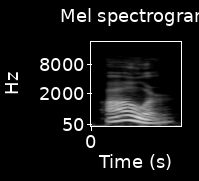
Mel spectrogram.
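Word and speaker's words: hour: 틈이 니치 하시면 되겠습니다 h 는 이번 단어에서 는 발음하지 않습니다 그리고 오유 a 예외적으로 3개의 절차가 동시에 발음이 돼서 아울 아울 이라고 발음합니다 그래서 아우 월 아우 월이 라고 발음하고 요 뜻은 시간 이라는 뜻입니다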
